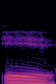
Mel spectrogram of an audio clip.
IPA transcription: eː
